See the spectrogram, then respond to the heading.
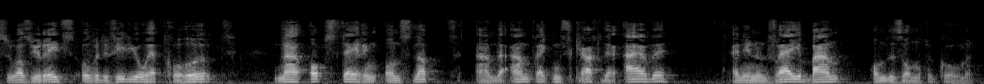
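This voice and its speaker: An actor playing a deliberate space-base official in 1960s radio drama, with a husky voice and a Netherlands Dutch accent. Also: male voice, lowish voice. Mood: formal dictating. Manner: deliberate, explanatory. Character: measured male space-base official briefing his secretary.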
